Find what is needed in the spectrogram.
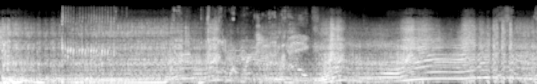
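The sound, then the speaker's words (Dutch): A Ferrari Testarossa engine revs loudly and continuously, its pitch swinging up and down in several sweeps between steadier stretches. “En ik heb nog even wat dat oude geluid van de Testarossa.”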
